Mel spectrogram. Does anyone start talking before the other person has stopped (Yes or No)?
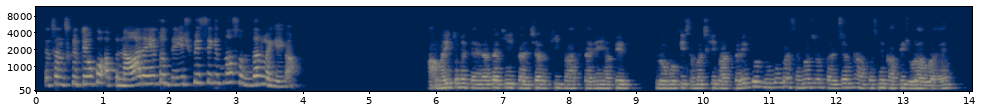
No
